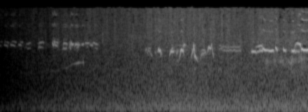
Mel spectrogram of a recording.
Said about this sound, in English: I can hear the birds. You're at Arkwright Lake, aren't you?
